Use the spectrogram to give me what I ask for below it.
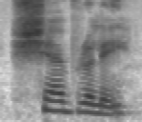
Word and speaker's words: Chevrolet: itself is complicated as CH e V R o le T it's like a French name but as an American brand and the name of that and how you pronounce that word is Chevrolet Chevrolet okay that's how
